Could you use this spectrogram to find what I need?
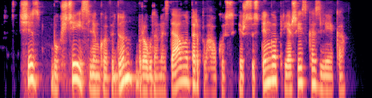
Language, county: Lithuanian, Panevėžys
